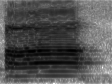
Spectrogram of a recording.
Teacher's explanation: अगर बोलते हो आ, ये पश्च होता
